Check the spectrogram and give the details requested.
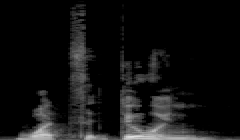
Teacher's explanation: Fíjate que la I es corta y la T de it no se pronuncia.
